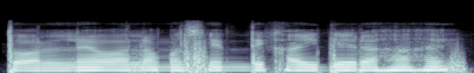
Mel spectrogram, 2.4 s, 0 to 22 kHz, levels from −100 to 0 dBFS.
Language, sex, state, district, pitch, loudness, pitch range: Hindi, male, Jharkhand, Ranchi, 120 Hz, -12 LUFS, 120-125 Hz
